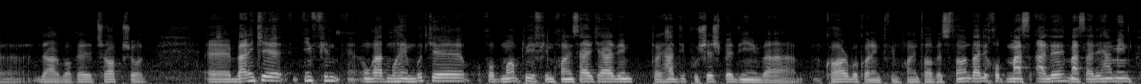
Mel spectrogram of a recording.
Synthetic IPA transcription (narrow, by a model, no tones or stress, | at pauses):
d̪æɾvɒːɣe̞t͡ʃʰɒːpʰʃo̞d̪ | bæɾiŋcʰe̞infilmuŋɡæd̪ɾmoɦe̞mbuːd̪̥cʰe̞xo̞bmɒːhæmt̪ʰujefilmxɒːnisæjcʰæɾd̪iːmt̪ʰɒːjɦæd̪ːiːpʰuːʃe̞ʃbe̞d̪iːmvækʰɒːɾbokʰo̞niːmfilmxɒːnejet̪ʰɒːbe̞st̪ɒːnvæliːxo̞bmæsʔæle̞mæsʔælejhæmin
